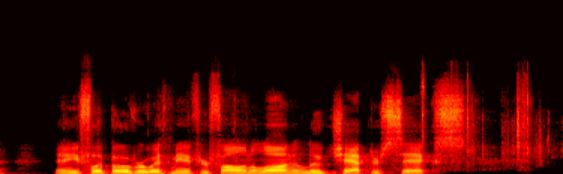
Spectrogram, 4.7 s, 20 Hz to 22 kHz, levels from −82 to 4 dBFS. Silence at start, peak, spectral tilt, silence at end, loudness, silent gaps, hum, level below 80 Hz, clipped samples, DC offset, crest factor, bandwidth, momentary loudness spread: 0 s; -10 dBFS; -3.5 dB/octave; 0.2 s; -27 LUFS; none; none; -66 dBFS; under 0.1%; under 0.1%; 20 dB; 14.5 kHz; 14 LU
